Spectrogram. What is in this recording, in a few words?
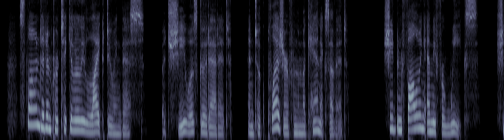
Audiobook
